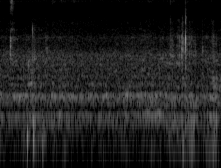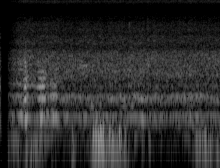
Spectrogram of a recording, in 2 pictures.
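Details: Honey bee colony being moved into a keeping box, wild bees whose queen is being sought; a steady droning hum with layered tones runs throughout, broken by a brief dropout midway and low thumps from handling.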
